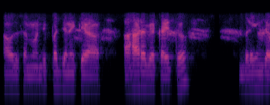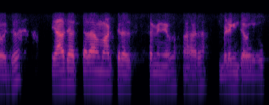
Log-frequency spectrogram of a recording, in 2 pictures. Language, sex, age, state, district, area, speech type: Kannada, male, 18-30, Karnataka, Chitradurga, rural, conversation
